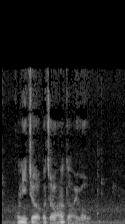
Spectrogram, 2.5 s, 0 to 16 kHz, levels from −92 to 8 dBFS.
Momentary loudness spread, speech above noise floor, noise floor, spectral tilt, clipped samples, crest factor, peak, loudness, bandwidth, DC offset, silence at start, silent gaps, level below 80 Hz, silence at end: 15 LU; 26 dB; -51 dBFS; -5.5 dB/octave; under 0.1%; 18 dB; -8 dBFS; -25 LUFS; 11.5 kHz; under 0.1%; 0.35 s; none; -46 dBFS; 0.5 s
